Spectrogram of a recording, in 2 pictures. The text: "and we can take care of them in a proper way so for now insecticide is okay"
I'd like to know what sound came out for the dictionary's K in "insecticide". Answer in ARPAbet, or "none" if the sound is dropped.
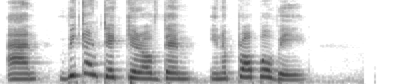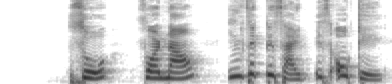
K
